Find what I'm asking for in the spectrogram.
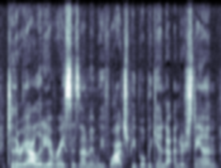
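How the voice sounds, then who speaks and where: A tired-sounding woman hosting a podcast in a hoarse, raspy voice like a smoker's, speaking conversationally and earnestly. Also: sits low, level tone, fast talker. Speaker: podcast host.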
